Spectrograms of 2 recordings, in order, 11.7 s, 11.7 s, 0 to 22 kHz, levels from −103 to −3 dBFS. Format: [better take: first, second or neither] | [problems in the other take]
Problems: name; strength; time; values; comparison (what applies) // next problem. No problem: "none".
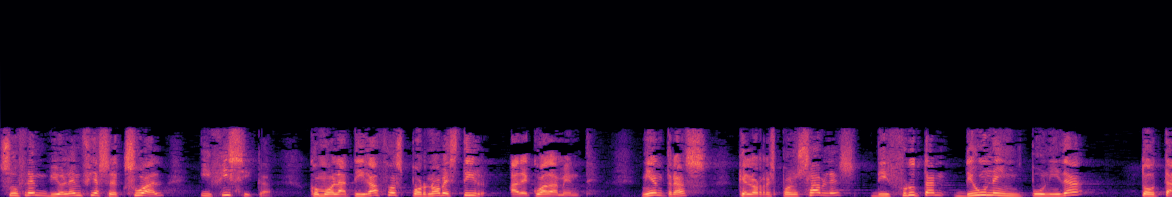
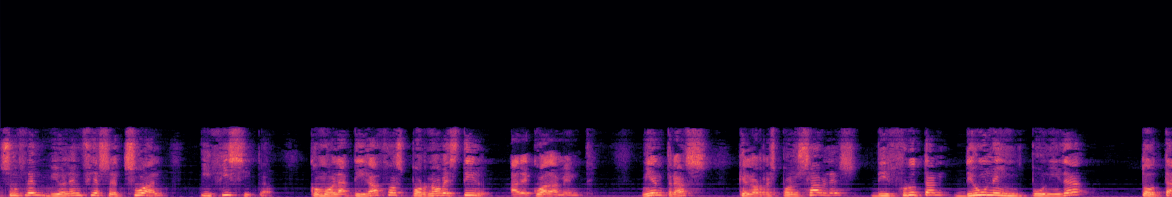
first | noise reduction (neural separator model SepFormer DNS4)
